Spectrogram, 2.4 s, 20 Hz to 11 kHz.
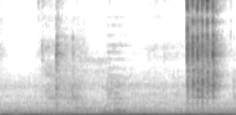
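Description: A ratchet clicks in a brief burst of several quick pawl ticks near the end, over a steady low hum, while engine bolts are tightened to 20 foot-pounds during a forged 4AGTE engine assembly.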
